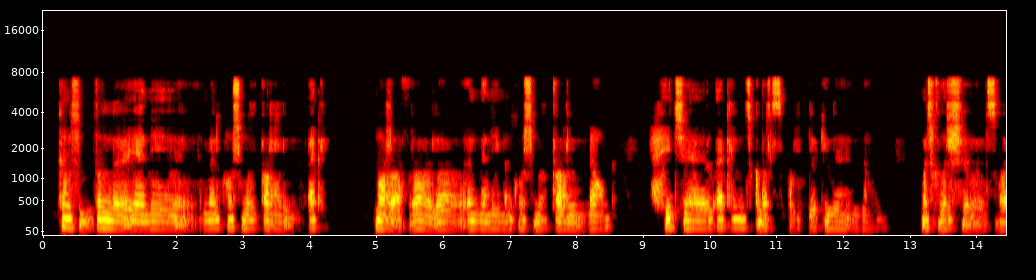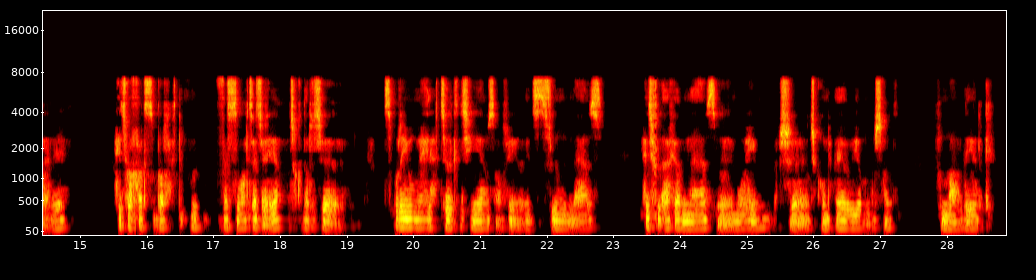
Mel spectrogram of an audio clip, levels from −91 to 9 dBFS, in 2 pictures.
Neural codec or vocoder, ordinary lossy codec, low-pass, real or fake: none; none; 7.2 kHz; real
